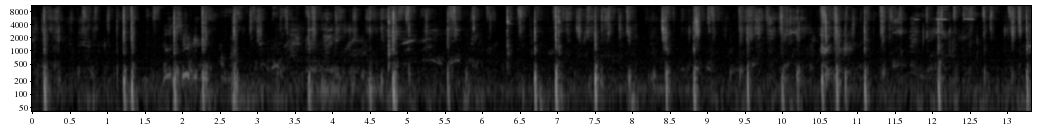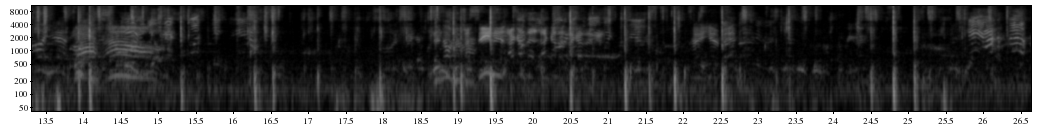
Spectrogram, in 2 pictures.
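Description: A basketball bounces repeatedly on hard pavement.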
